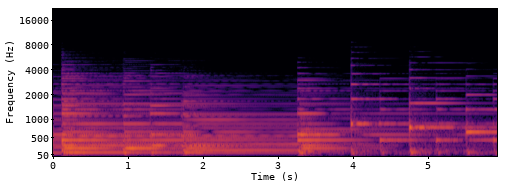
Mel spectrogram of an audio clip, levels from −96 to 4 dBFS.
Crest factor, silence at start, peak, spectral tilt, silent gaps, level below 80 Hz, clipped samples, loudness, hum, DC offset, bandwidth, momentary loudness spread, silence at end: 16 dB; 0 s; -20 dBFS; -9 dB/octave; none; -66 dBFS; under 0.1%; -38 LUFS; none; under 0.1%; 6.6 kHz; 9 LU; 0 s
